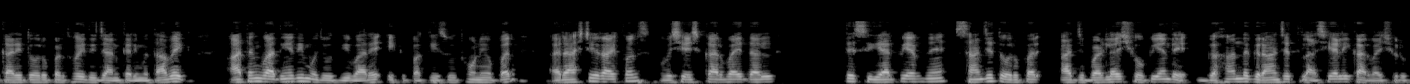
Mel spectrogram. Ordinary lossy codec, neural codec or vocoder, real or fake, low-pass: none; none; real; none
